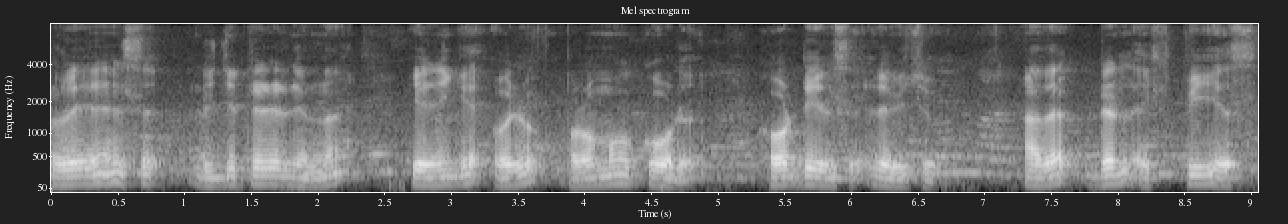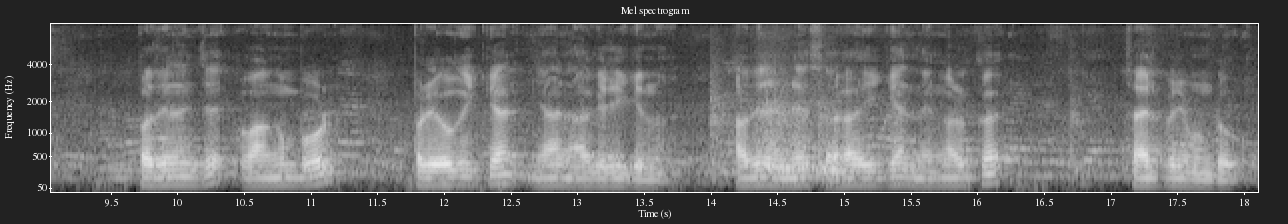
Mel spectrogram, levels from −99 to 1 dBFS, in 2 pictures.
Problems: none marked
